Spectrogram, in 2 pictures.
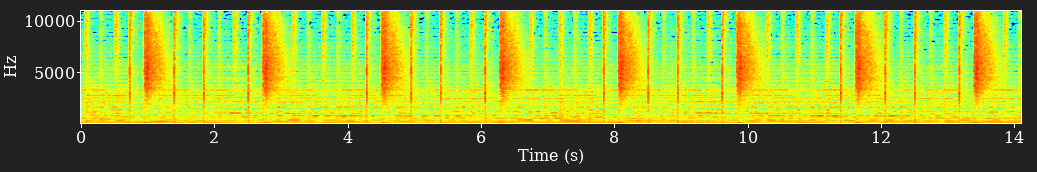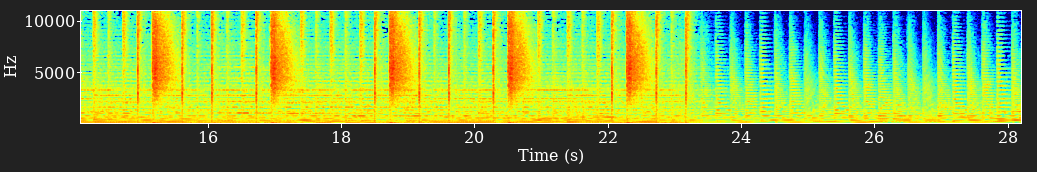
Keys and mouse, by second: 3.5-4.1 middle drag, 6.2-7.9 drag, 13.9-15.6 drag, 17.0 middle click, 21.3-27.6 drag, 27.8 click.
